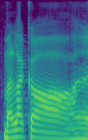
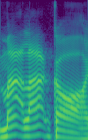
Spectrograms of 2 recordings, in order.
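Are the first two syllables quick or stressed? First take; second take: quick; stressed. First: The first two syllables are quick, ending on ka. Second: The first two syllables are stressed heavily. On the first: The speaker calls it right. "Say the Malak pretty quickly. Malak, and then end out on the Ga" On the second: The speaker calls it wrong. "you don't want to stress the first two syllables too much. Not like Malaka"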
